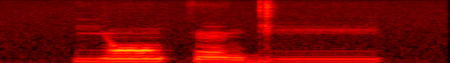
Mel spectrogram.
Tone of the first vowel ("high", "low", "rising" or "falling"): high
